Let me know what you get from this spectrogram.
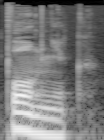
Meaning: monument, memorial (structure built for commemorative or symbolic reasons)
- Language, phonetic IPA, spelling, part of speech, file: Belarusian, [ˈpomnʲik], помнік, noun, Be-помнік.ogg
